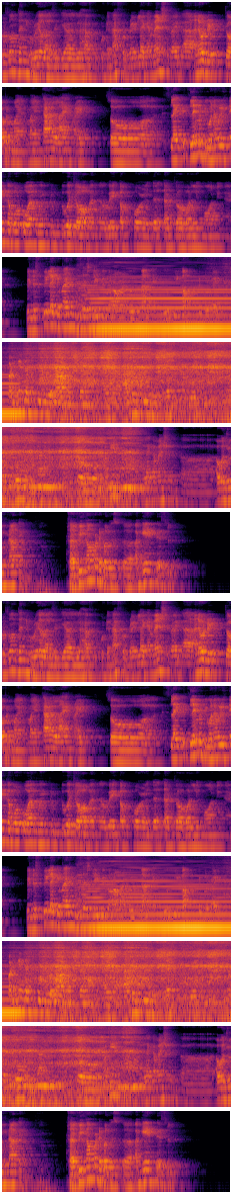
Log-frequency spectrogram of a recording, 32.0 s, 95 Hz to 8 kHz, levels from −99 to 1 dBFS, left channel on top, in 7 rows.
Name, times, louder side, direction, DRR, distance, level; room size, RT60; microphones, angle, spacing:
voice 1, 0.0-1.8 2.1-6.2 6.7-7.7 7.9-13.8 14.2-18.0 18.4-22.4 22.8-23.9 24.4-27.9 28.8-30.8, right 1 dB, 5° right, -1 dB, 0.4 m, -35 dB
Bowed string instrument, 15.2-19.0, right 2 dB, 70° right, 0.4 m, -25 dB
sound 1, 18.2-25.7, left 1 dB, 85° left, 0.7 m, -28 dB
2.2 x 2.1 x 3.1 m, 0.87 s
head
